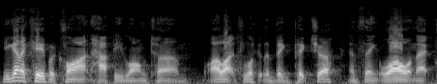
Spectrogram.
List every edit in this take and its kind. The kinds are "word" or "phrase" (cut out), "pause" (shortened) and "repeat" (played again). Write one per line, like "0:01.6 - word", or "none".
0:03.4 - pause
